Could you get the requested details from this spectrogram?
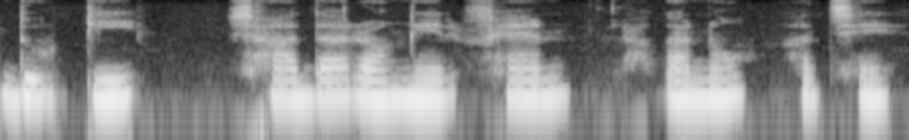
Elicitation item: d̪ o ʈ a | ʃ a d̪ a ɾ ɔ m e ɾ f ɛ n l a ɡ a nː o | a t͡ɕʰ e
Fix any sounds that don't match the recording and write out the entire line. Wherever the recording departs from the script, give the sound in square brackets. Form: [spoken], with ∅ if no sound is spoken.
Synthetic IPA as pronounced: d̪ [u] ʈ [i] | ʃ a d̪ a ɾ ɔ [ŋ] e ɾ f ɛ n l a ɡ a [n] o | a t͡ɕʰ e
